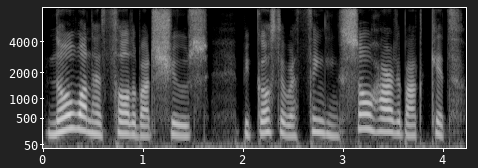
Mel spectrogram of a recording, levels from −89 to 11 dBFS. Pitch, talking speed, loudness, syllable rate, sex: 215 Hz, 200 wpm, -18 LUFS, 5.6 syllables/s, female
